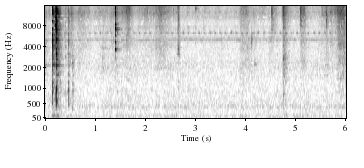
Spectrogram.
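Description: Steady low hiss of a gas stove burner heating an empty wok, with one sharp metal clink of the wok or utensils just after the start and a few faint taps later.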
